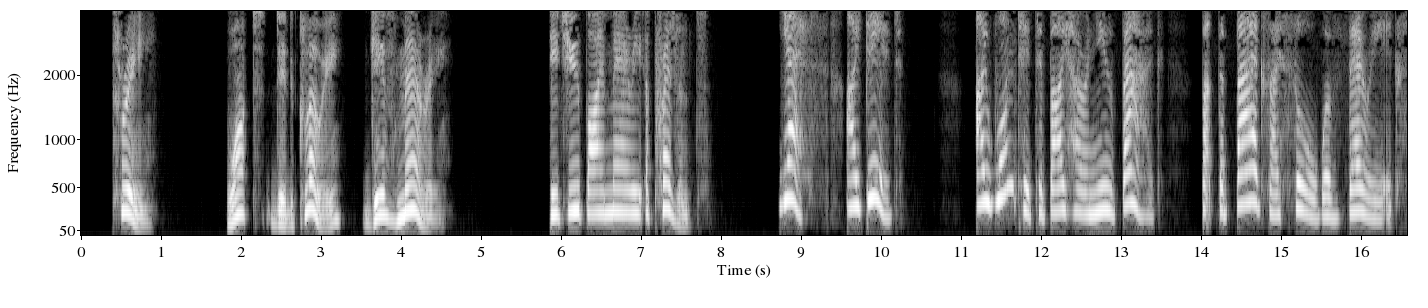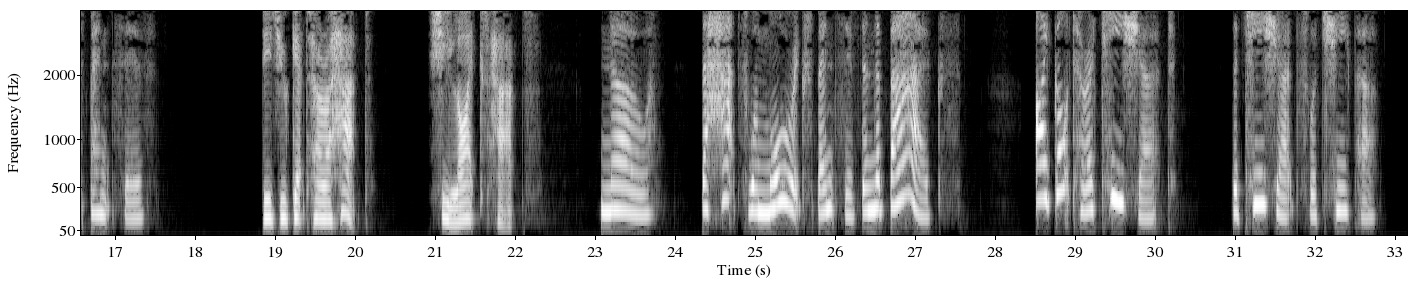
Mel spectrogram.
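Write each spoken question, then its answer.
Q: What did Chloe give Mary?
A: A t-shirt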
